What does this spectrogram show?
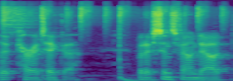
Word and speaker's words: Karateka: In Japanese, there's no stress on any syllable, so it would be Karateka, something like that. I called it Karateka, but I've since found out that pretty much everybody pronounced it differently.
